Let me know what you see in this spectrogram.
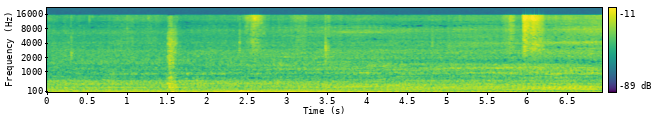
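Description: Nissan Patrol GQ 4WD's engine idling steadily, heard from inside the cab, with a knock about a second and a half in and a heavier thud about a second later.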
